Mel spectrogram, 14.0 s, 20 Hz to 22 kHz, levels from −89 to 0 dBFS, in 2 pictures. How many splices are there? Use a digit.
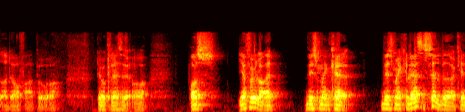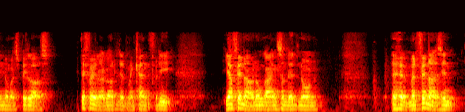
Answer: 0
